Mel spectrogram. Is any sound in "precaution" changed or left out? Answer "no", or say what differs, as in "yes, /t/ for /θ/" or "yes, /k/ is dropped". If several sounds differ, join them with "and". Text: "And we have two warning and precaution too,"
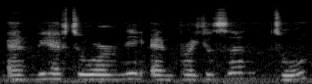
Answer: yes, /s/ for /ʃ/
